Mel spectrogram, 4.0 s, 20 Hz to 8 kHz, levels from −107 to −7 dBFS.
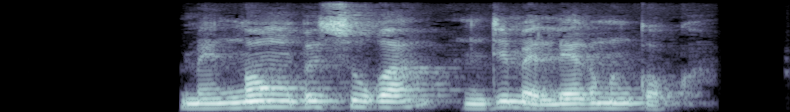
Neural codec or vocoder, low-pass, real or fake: none; 7.2 kHz; real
